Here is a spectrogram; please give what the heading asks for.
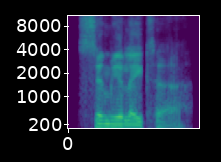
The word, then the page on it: simulator: British English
